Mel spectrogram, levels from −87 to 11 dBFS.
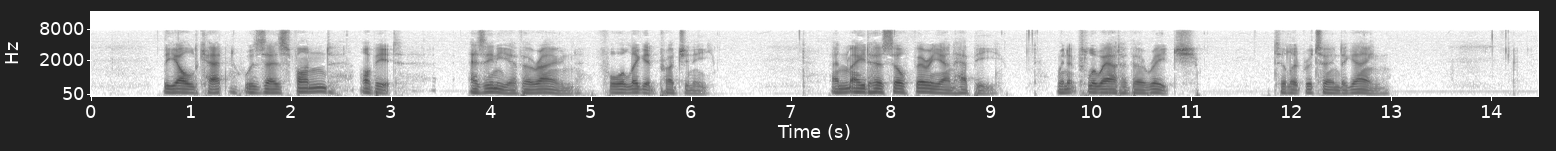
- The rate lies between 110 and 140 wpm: Yes, slow, 135 wpm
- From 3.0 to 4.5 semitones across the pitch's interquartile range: No, narrow, 2.5 semitones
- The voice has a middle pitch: No, low, 105 Hz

